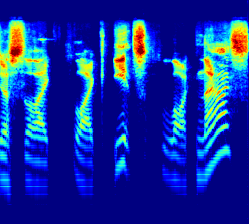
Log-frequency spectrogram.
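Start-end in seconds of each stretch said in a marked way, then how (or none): 1.1-2.5 put-on Australian accent with a lilt and rising pitch at end. Showing how to get into an Australian accent: put-on Australian accent. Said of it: "uptick, like a question".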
